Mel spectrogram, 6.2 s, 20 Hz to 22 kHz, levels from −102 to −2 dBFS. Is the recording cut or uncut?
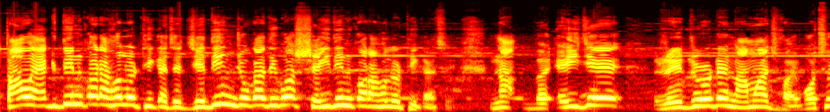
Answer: uncut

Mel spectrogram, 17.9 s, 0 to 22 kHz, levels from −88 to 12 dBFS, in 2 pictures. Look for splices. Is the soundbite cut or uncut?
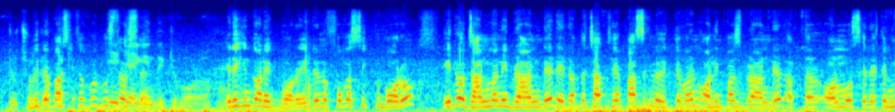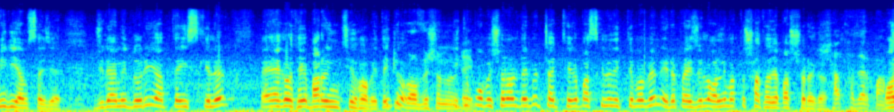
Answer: uncut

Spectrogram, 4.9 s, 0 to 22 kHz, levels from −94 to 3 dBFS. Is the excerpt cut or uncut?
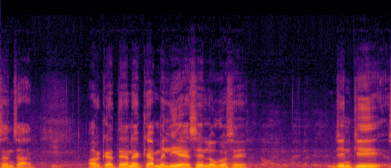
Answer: uncut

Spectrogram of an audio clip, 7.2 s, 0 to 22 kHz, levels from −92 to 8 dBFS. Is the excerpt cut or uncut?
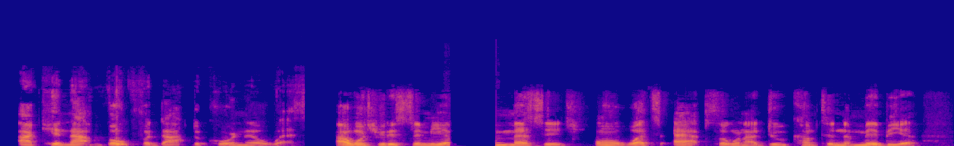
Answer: cut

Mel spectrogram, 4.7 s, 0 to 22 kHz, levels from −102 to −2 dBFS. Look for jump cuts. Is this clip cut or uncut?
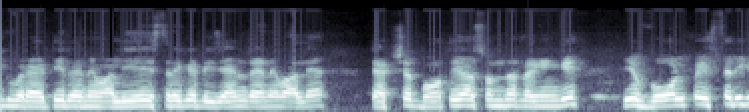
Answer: uncut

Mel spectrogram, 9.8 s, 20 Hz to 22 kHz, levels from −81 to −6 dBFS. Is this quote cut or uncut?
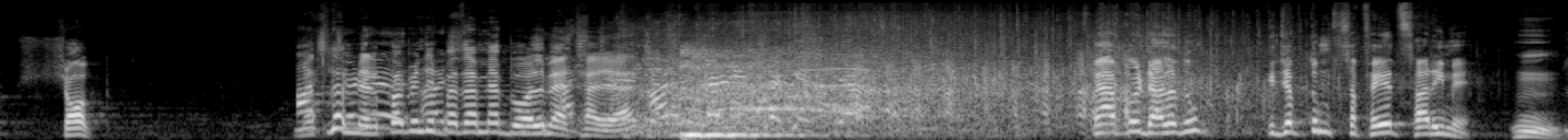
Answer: cut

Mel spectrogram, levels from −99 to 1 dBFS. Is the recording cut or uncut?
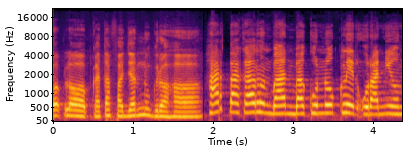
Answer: cut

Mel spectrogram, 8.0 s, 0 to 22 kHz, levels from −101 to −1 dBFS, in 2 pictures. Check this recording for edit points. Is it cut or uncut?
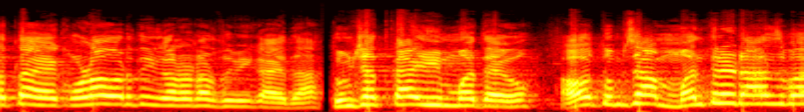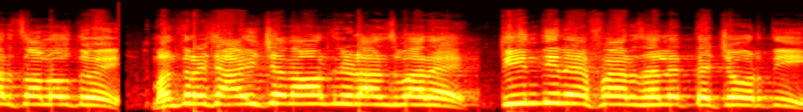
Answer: cut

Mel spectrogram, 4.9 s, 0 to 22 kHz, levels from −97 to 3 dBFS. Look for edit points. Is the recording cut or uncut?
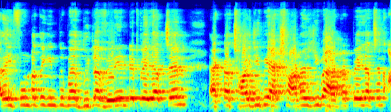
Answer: uncut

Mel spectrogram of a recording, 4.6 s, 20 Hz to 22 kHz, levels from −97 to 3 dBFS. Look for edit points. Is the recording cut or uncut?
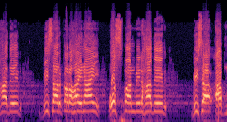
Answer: cut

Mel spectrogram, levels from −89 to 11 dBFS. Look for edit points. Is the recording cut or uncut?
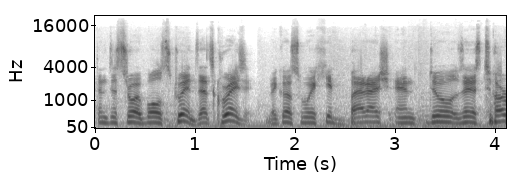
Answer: cut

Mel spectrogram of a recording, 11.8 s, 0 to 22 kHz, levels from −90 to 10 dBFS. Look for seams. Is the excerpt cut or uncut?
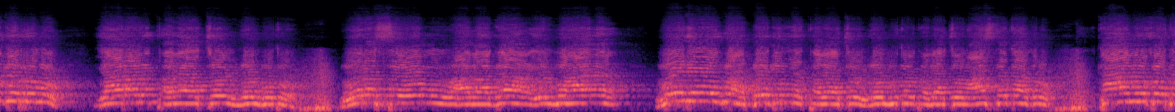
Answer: cut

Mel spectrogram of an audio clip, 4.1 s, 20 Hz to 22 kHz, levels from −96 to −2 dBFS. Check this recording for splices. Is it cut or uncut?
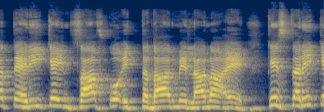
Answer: uncut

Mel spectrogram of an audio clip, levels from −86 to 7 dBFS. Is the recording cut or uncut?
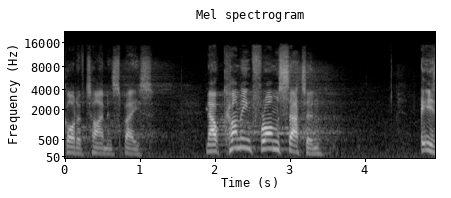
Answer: cut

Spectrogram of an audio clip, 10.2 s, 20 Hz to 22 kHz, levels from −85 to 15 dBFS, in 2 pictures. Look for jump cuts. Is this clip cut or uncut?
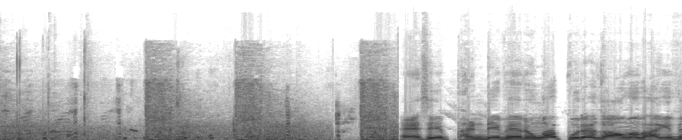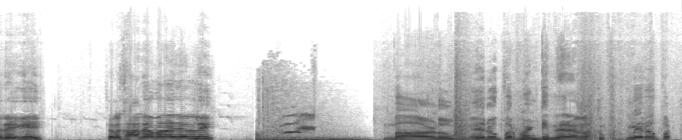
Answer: cut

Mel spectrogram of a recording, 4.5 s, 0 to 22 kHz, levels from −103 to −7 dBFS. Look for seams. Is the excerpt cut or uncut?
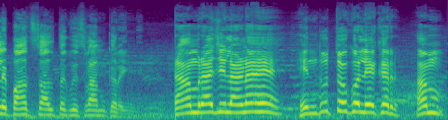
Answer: cut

